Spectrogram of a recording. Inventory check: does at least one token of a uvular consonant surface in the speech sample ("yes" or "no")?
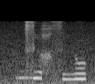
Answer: yes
